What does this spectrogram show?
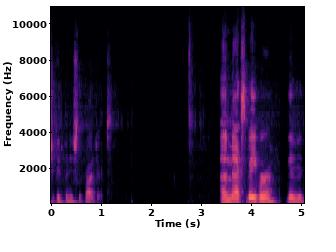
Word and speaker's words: Weber: Max Weber, the W is pronounced with it as a B.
